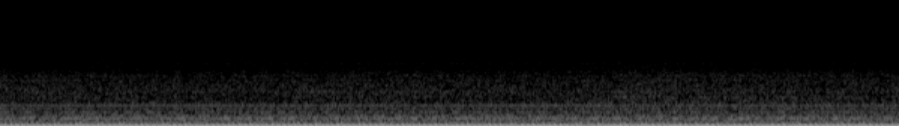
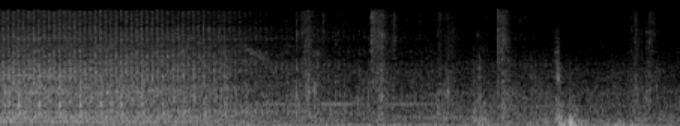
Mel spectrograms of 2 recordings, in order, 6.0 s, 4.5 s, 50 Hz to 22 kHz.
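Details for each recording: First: 2012 Opel Astra J diesel (listed as both 2.0 and 1.7 CDTi) with P2004 manifold runner control code. Engine idling while the intake swirl flaps are commanded open and closed by scan tool: no valve feedback, and the steady diesel hum does not change in tone or speed. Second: 2012 Opel Astra J diesel (listed as both 2.0 and 1.7 CDTi) with no power, check-engine light and P2004 code (swirl flaps/manifold runner control stuck open). Running after the manifold repair, before rescanning: an even, steady diesel clatter with no misfire or knock. Normal idle.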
